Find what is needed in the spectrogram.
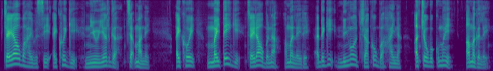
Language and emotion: Manipuri, neutral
